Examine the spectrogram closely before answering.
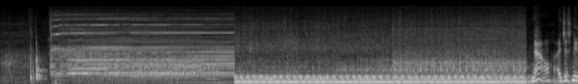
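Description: An outboard motor idles with a steady hum.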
